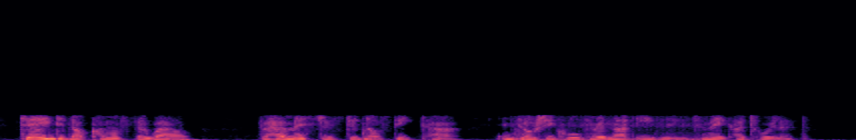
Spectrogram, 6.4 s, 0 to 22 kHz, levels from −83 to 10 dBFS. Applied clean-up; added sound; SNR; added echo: none; Strum; 15 dB; reverberation time 0.4 s.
